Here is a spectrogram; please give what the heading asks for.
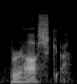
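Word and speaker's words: Procházka: And then, this weekend we've got Prochaska? How do you pronounce that? Yuri Prochazka There you go.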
